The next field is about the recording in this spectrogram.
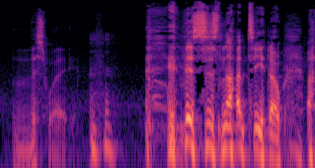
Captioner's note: laughs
